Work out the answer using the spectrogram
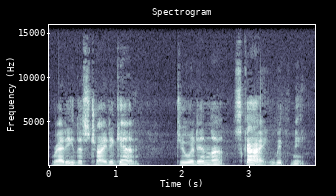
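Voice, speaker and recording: A woman teaching young children like a kids show host, in simple phrases with prompting questions and deliberate, sing-song counting. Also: lowish voice, animated, muffled recording. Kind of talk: early-grade counting lesson, addressed to children.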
